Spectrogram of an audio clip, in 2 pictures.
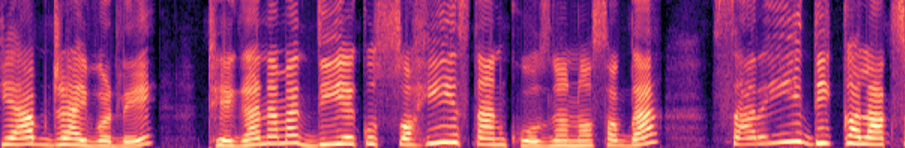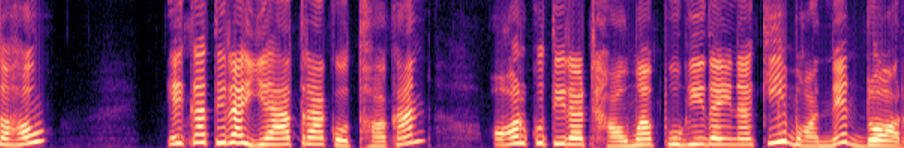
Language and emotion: Nepali, disgusted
